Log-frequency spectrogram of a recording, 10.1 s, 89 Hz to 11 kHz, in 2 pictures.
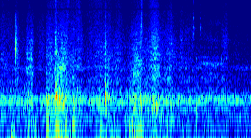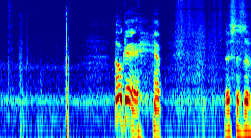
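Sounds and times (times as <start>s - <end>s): faint hum: 0.0s - 10.0s
soft rustles: 0.2s - 5.8s.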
